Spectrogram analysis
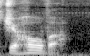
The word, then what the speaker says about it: Jehovah: This is the word in Hebrew that you would know as Jehovah, or Yahweh is another way that it's pronounced.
